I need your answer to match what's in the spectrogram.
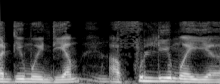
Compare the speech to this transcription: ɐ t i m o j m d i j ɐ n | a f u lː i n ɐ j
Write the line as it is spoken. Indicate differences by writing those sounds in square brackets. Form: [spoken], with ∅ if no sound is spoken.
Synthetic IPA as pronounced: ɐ [d] i m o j [n] d i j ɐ [m] | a f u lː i [m] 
